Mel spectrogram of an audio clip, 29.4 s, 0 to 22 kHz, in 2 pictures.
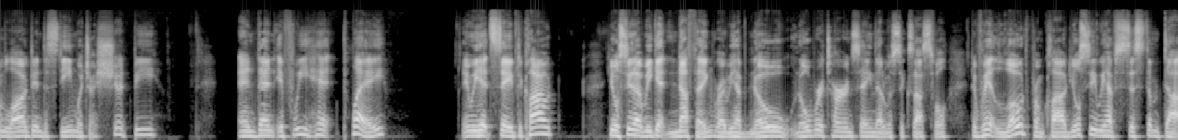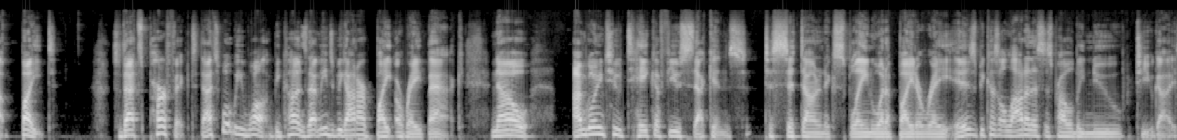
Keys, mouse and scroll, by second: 5.4 click, 6.0 click, 12.5 click, 13.6 click, 14.7 click, 15.6 click, 28.7 alt+Tab, 29.3 alt+Tab.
